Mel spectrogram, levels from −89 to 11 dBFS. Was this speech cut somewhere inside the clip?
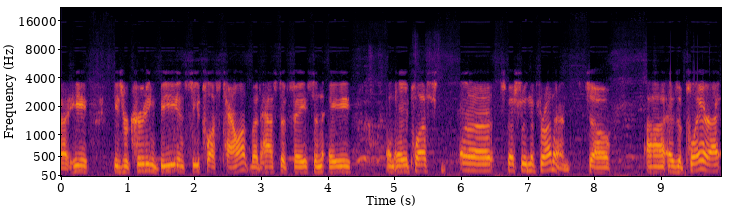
yes; 1 cut; at 6.5 s

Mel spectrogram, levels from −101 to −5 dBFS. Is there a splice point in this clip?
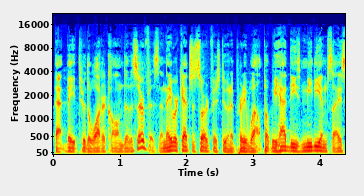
yes; 1 cut; at 3.1 s

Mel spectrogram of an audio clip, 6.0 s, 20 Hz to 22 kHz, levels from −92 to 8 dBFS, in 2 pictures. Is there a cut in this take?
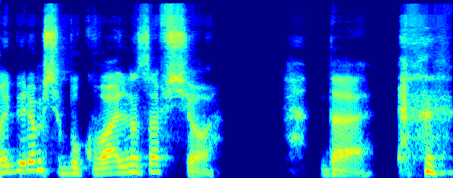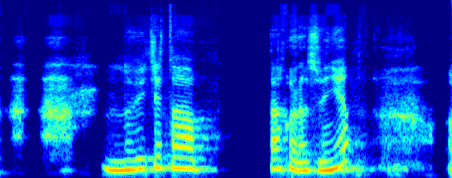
yes; 1 cut; at 4.9 s

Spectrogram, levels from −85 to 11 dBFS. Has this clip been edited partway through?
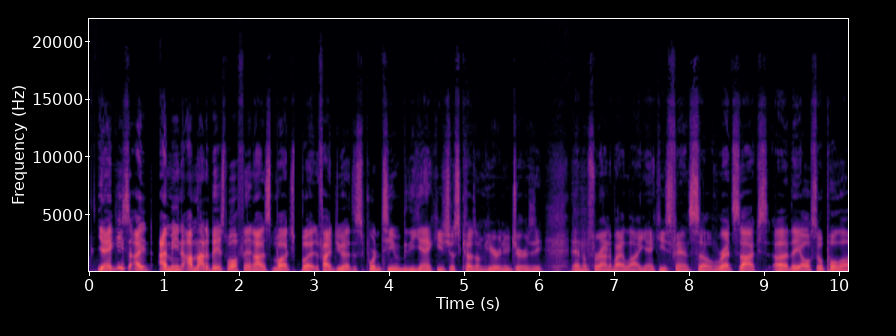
yes; 1 cut; at 2.2 s

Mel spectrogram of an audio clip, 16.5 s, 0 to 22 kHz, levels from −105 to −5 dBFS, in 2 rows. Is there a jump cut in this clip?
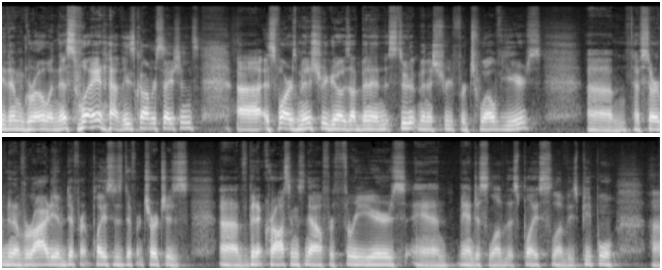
no; 0 cuts

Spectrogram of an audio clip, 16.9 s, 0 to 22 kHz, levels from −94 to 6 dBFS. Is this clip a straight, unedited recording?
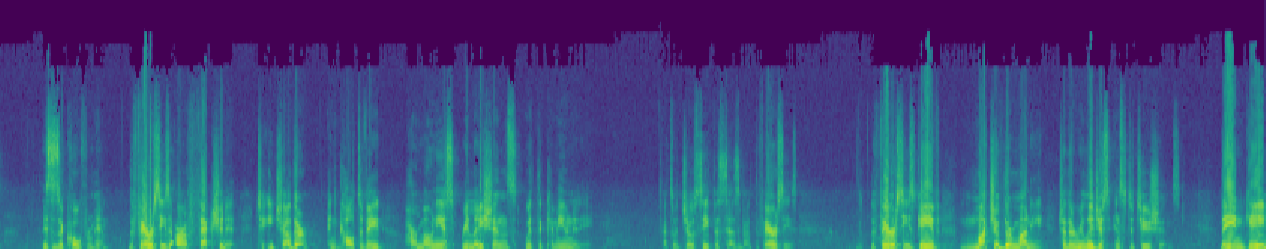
no; 1 cut; at 11.5 s

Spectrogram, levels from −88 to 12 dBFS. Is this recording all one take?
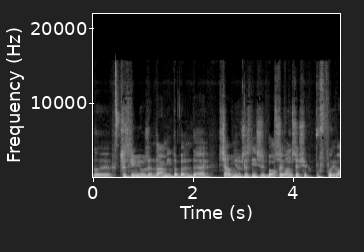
yes; 0 cuts

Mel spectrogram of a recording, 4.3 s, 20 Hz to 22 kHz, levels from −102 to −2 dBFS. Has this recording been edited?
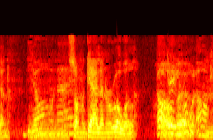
no; 0 cuts

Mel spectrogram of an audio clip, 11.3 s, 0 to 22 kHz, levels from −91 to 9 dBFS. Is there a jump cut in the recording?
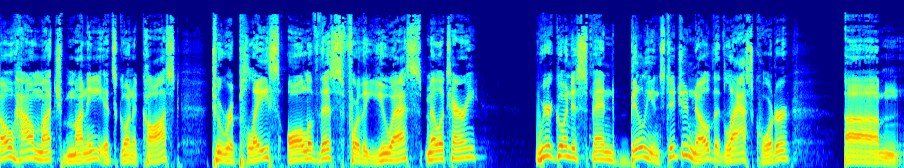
no; 0 cuts

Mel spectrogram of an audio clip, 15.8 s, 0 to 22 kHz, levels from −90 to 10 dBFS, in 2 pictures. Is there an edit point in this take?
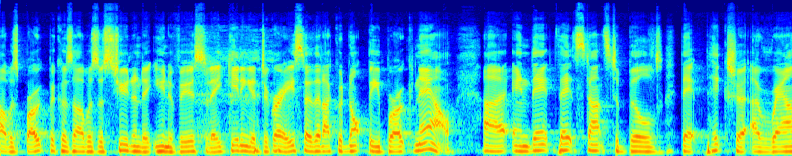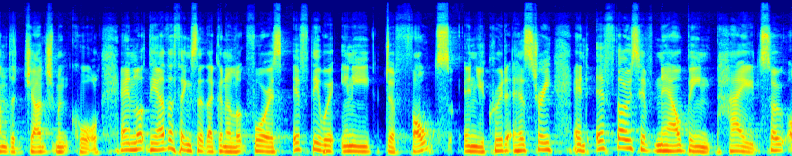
no; 0 cuts

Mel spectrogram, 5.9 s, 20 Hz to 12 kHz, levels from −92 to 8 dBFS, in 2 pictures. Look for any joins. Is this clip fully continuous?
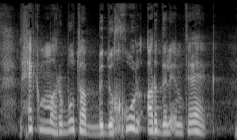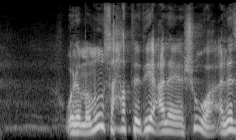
yes; 0 cuts

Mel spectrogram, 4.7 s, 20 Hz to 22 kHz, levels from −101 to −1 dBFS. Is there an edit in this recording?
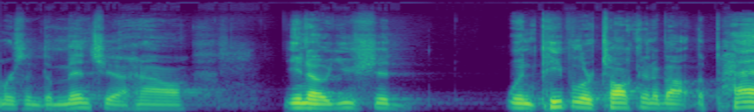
no; 0 cuts

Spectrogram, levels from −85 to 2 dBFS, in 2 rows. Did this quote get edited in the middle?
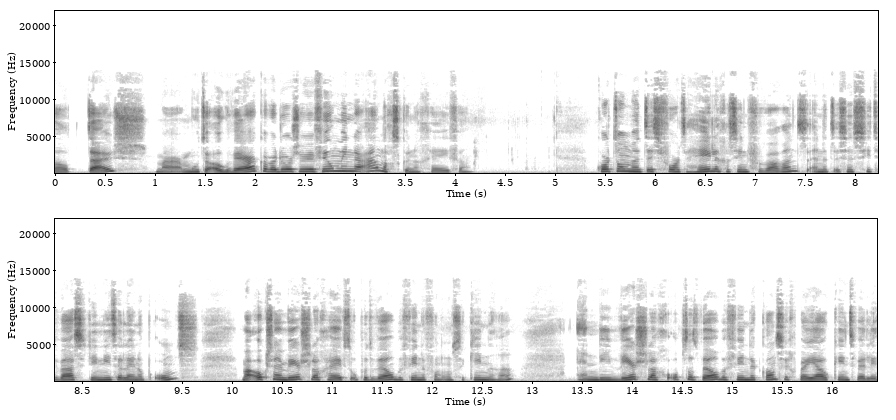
no; 0 cuts

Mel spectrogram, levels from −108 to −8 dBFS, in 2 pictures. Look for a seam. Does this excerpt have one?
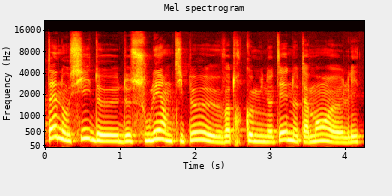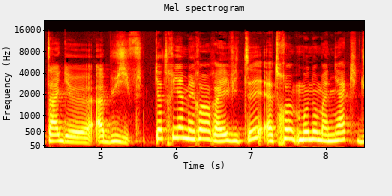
yes; 1 cut; at 5.5 s

